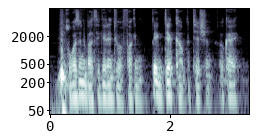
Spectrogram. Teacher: Since it's said quite quickly, the t sound at the end of wasn't is almost silent, as is the t sound at the end of about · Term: connected speech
